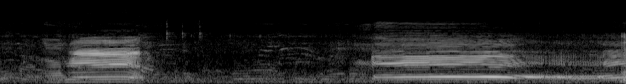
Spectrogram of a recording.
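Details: Cattle at a karapan sapi bull racing training session on a field in Asemanis, Pamekasan, Indonesia; two loud, harmonic lowing moos, the first short and level, the second longer and falling slightly at its end, with faint background chatter.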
